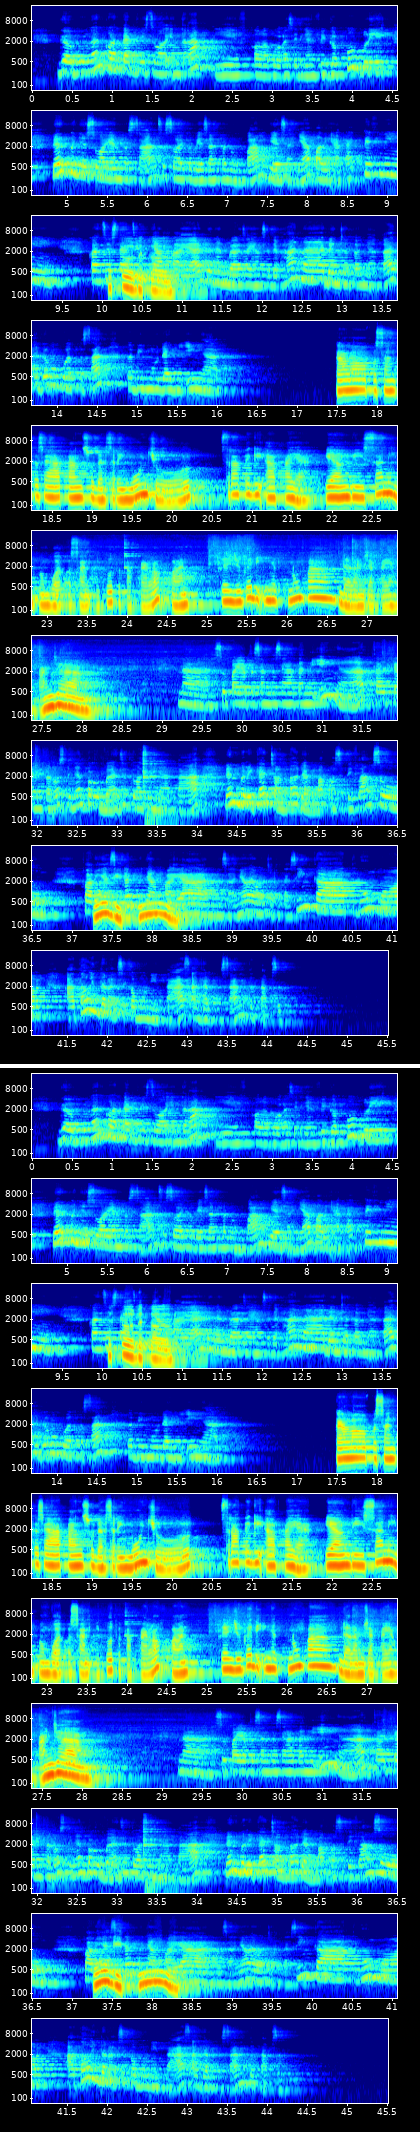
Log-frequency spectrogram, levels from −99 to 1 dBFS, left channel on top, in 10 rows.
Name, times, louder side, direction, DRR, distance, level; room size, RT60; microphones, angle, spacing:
voice 1, 0.0-16.0 28.9-44.2, left 1 dB, 85° left, 3 dB, 5.7 m, -45 dB
voice 2, 10.2-10.9 17.5-20.2 20.6-23.8 24.2-24.8 25.2-28.1 37.3-38.3, right 2 dB, 40° right, 2 dB, 0.8 m, -29 dB
sound 1, 23.2-30.9 31.3-33.0 33.2-33.6, left 2 dB, 60° left, 7.0 m, -58 dB
22.5 x 19.5 x 9.9 m, 1.2 s
head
